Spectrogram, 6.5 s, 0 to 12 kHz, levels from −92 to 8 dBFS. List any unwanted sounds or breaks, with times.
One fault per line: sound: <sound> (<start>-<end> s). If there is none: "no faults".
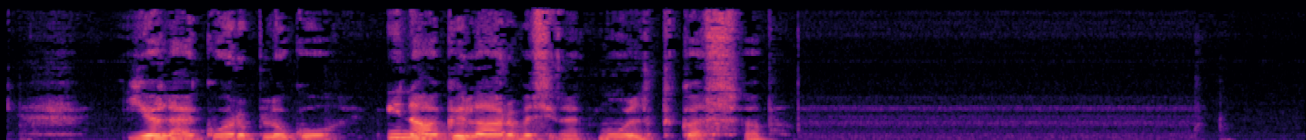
no faults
